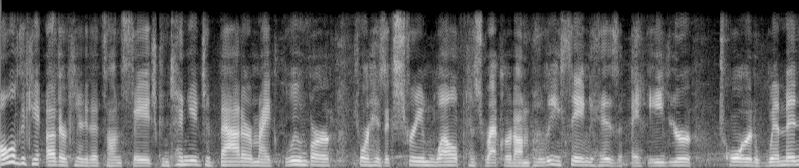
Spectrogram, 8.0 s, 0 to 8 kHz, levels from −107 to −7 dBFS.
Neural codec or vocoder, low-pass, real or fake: codec, 44.1 kHz, 3.4 kbps, Pupu-Codec; 7.2 kHz; fake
